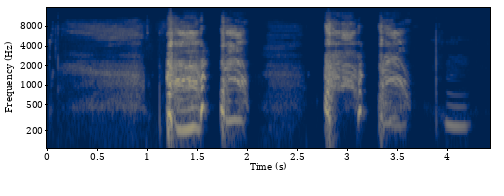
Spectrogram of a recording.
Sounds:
Cough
